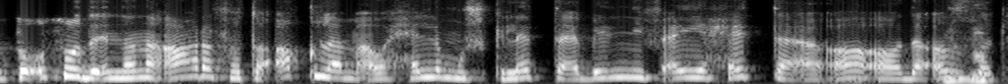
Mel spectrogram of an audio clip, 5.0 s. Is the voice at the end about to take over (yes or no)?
yes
